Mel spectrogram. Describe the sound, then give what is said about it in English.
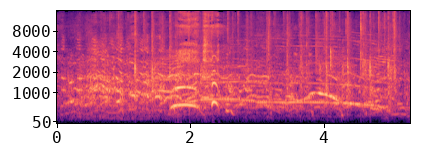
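Lively chatter and laughter from a live audience gathered for a channeling session in Cold Creek Canyon, Colorado. Many overlapping voices and chuckles run steadily throughout at a moderate level. “As you can hear, we have an exuberant live audience, and I am excited to welcome us all.”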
